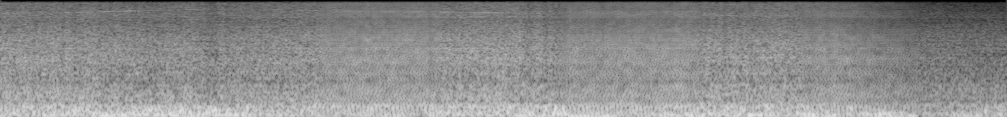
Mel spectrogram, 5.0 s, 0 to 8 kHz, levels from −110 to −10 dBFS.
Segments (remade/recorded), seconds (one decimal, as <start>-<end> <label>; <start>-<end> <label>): 0.0-1.6 recorded; 1.6-2.2 remade; 2.2-2.8 recorded; 2.8-3.5 remade; 3.5-4.0 recorded; 4.0-4.6 remade; 4.6-5.0 recorded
